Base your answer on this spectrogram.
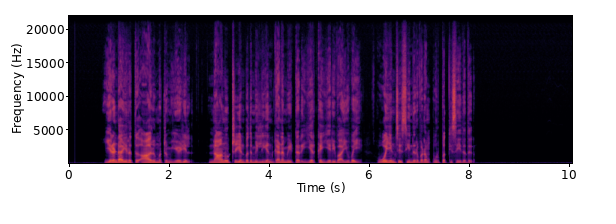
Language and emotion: Tamil, neutral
